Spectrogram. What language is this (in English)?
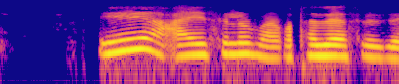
Assamese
